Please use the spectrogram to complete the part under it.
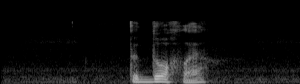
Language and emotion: Russian, angry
